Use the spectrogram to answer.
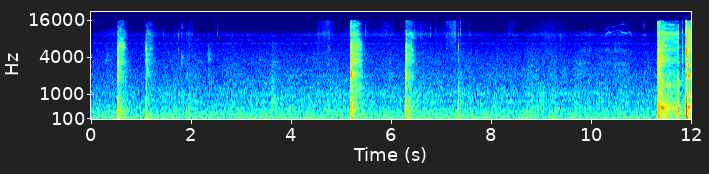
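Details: Acted weak cough: several soft, short coughs, with a brief cluster of coughing at the end.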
